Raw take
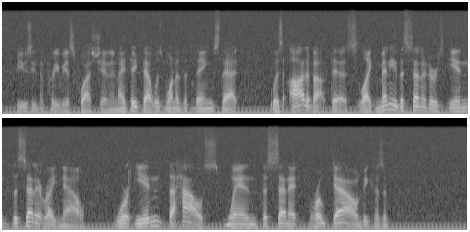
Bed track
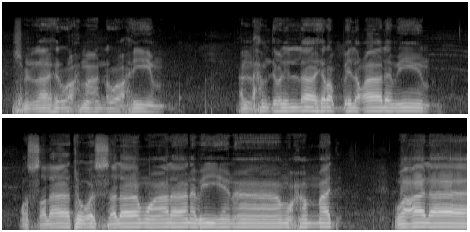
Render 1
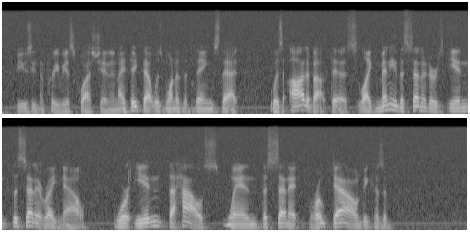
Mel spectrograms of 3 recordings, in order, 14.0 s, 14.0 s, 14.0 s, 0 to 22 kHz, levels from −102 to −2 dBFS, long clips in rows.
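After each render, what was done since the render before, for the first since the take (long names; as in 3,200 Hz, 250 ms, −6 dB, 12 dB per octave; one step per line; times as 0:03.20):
mains-hum notches 50/100/150/200 Hz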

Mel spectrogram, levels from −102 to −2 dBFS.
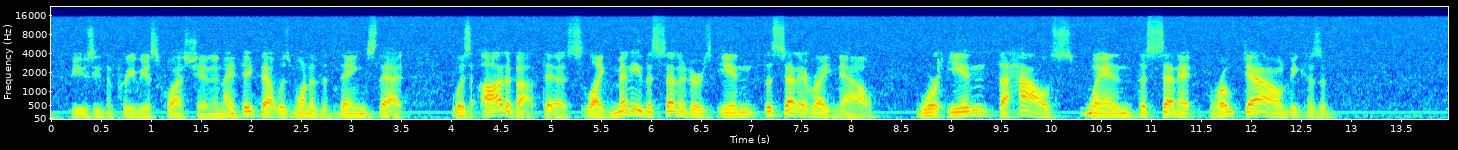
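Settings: broadband denoise 6 dB, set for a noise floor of −49 dBFS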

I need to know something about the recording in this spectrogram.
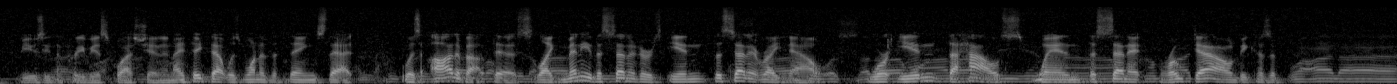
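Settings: mix in bed track −13.5 dB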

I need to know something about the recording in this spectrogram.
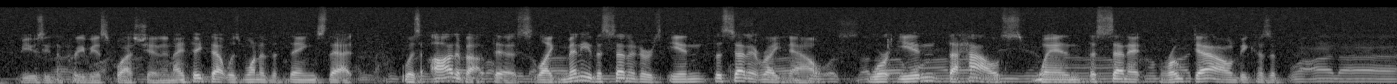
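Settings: level +10 dB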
